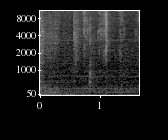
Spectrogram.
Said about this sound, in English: Got any scissors? We could put the scissors by the mic. That'd be some ASMR shit. Right snip, snip, late. Snip.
